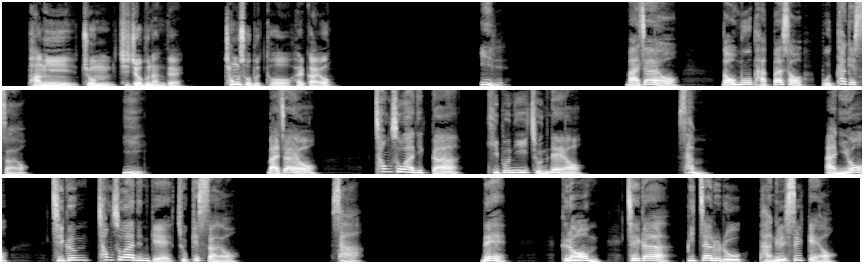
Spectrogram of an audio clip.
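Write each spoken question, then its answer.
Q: 방이 좀 지저분한데 청소부터 할까요?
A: 4: 네. 그럼 제가 빗자루로 방을 쓸게요.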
